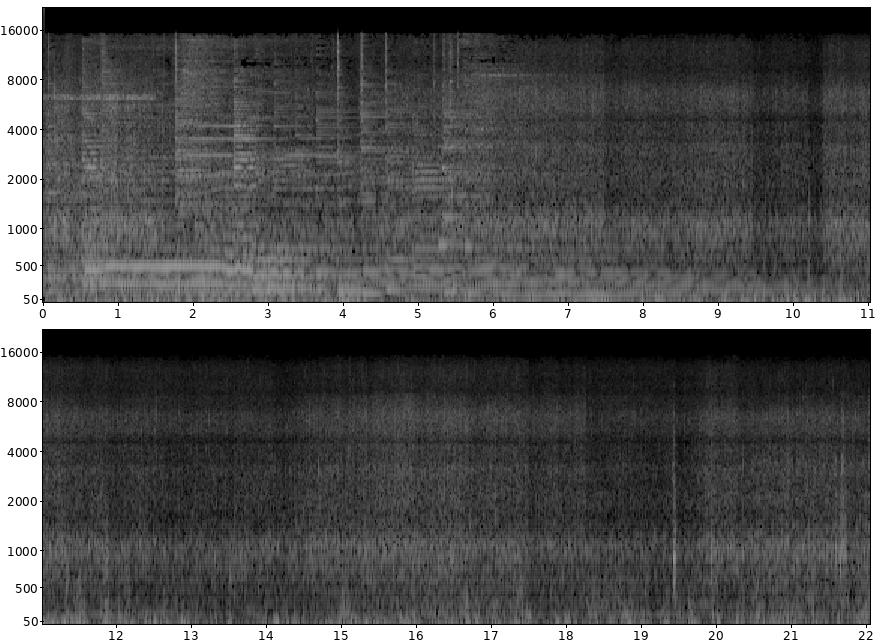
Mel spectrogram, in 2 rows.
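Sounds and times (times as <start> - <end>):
water rushing along boat hull: 0.0 - 22.0
wind buffeting microphone: 0.0 - 22.0.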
